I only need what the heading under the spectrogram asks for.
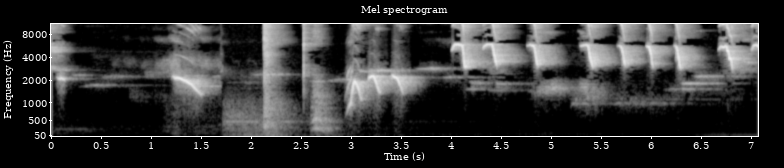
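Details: White-rumped shama song used as a provoking lure: a falling whistle, then a knock, then slurred rising notes leading into a fast string of repeated high, sharply downslurred chips.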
